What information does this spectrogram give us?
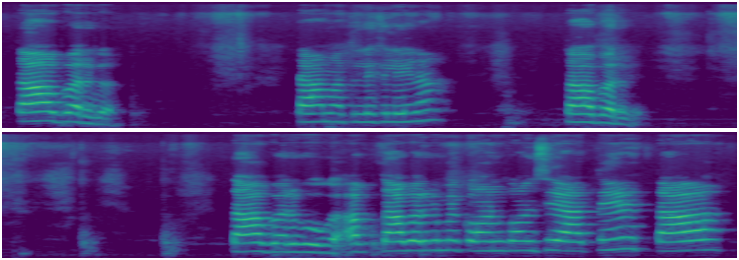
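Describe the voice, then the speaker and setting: High-voiced, slow-dictating woman teacher. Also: lo-fi sound. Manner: dictating slowly, repeating phrases for note-taking; asks questions and answers them herself. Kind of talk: exam-prep grammar lesson.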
